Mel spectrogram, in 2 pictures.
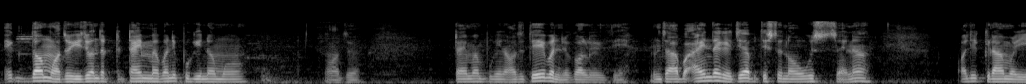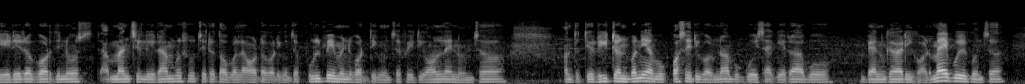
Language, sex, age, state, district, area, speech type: Nepali, male, 18-30, West Bengal, Darjeeling, rural, spontaneous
